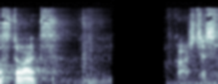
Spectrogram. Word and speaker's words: Sztorc: It's Storz. In Polish, C is a different letter. Ah, It's pronounced TS. Storz.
